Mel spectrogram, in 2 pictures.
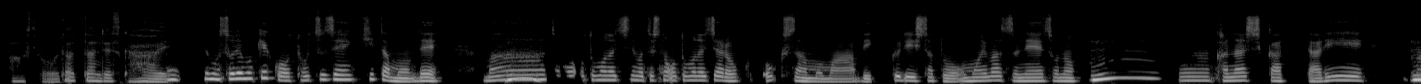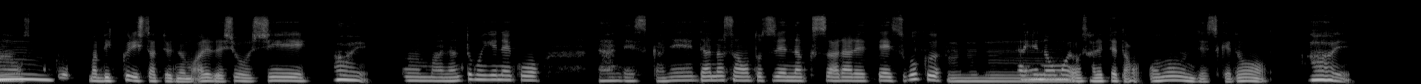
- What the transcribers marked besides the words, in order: other noise
- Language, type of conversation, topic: Japanese, advice, 日々の中で小さな喜びを見つける習慣をどうやって身につければよいですか？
